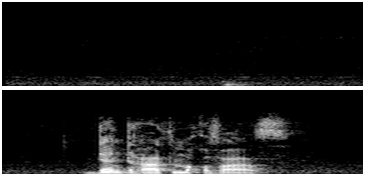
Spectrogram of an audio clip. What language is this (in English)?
Kabyle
